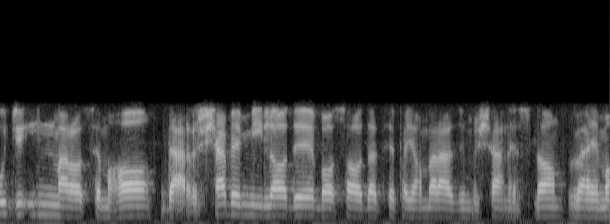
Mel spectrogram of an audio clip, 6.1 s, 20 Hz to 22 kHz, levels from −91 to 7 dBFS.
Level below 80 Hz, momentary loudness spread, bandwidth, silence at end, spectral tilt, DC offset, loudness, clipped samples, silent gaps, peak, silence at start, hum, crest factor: -72 dBFS; 8 LU; 4.1 kHz; 0 s; 1 dB/octave; under 0.1%; -23 LUFS; under 0.1%; none; -4 dBFS; 0 s; none; 20 dB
